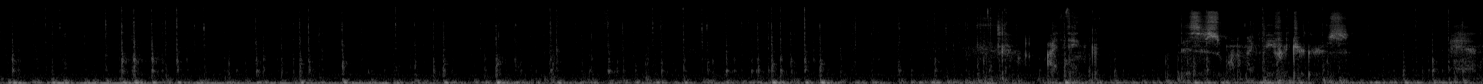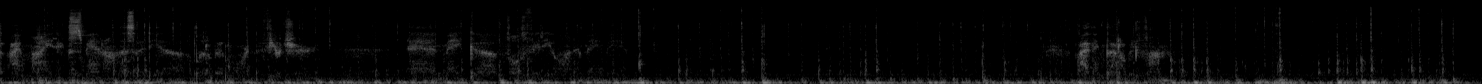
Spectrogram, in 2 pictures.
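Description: Soft typing on a standard Apple keyboard: quick runs of light, flat key taps in bursts with short pauses, quiet overall against a faint hiss, no one speaking.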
